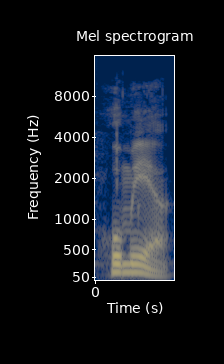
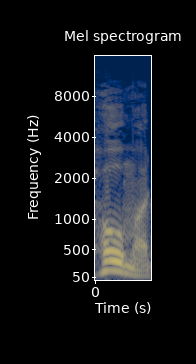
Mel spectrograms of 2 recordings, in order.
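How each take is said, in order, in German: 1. Das o klingt wie ein einfaches deutsches o. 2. Das o klingt wie der Vokal in home.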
